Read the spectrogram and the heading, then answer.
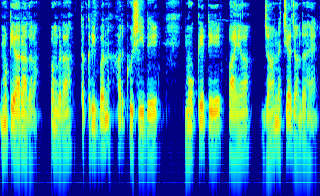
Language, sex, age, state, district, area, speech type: Punjabi, male, 30-45, Punjab, Jalandhar, urban, spontaneous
